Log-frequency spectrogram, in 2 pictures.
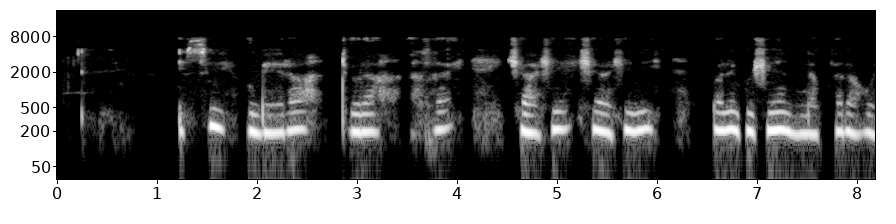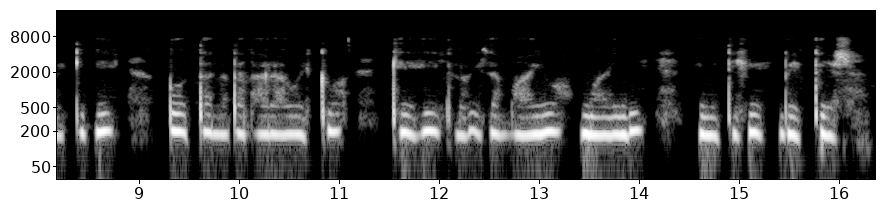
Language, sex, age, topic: Gamo, female, 18-24, government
